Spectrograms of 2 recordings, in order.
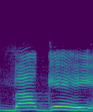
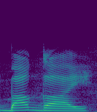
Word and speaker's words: bagay: It's not bagay, okay? You English YouTubers, if you're watching this, it's not pronounced bagay. It's pronounced bagay.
